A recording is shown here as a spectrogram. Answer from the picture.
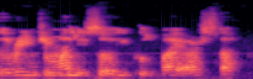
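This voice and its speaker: Noticeable background noise sits behind the voice. A woman talks at a moderate pace. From Santa Clara Pueblo, New Mexico. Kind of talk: interview answer. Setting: at her home.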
